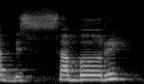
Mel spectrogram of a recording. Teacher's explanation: بالصبری، را باریک پڑھی جائے گی، سواد کو موٹا پڑھا جائے گا، سیٹی کے ساتھ اور موٹا پڑھا جائے گا۔ بالصبری، سواد سیٹی والا بھی ہے، اور موٹا بھی ہے، اور مشدد بھی ہے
